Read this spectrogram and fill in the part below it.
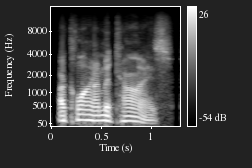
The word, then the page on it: acclimatize: American English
